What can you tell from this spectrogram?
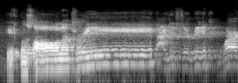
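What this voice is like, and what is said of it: Rap lyrics sung in opera voice. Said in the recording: “you sing it in your best opera voice.”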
